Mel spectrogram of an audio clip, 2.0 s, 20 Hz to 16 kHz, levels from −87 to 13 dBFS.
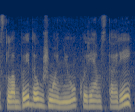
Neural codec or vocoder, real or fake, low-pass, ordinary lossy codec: vocoder, 22.05 kHz, 80 mel bands, Vocos; fake; 9.9 kHz; Opus, 64 kbps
